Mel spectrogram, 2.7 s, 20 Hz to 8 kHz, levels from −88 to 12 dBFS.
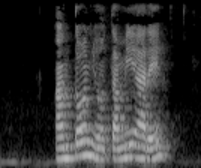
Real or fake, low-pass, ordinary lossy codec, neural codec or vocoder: real; 7.2 kHz; AAC, 48 kbps; none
